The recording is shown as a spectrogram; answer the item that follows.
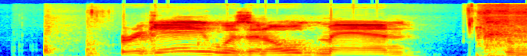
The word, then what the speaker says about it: Breguet: It's not Breguet. Breguet was an old man who made beautiful watches.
